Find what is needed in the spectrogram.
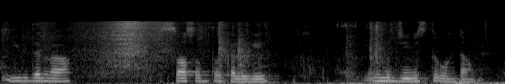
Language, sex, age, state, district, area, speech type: Telugu, male, 18-30, Telangana, Nalgonda, rural, spontaneous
